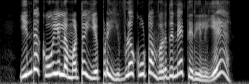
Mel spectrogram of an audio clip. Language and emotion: Tamil, surprised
